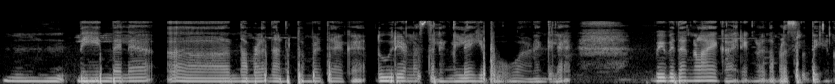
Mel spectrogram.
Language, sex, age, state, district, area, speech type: Malayalam, female, 45-60, Kerala, Kottayam, rural, spontaneous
